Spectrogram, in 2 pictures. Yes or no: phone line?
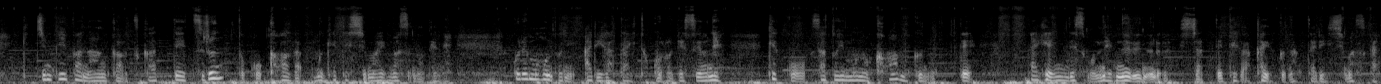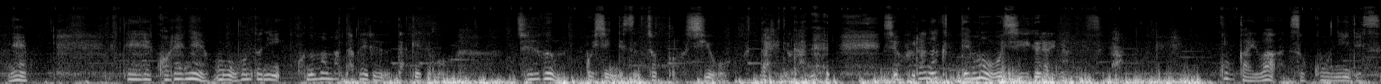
no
